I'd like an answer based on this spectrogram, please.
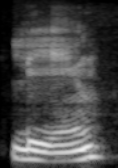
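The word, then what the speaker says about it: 零: word so here is zero lean the second tone lean also in character laying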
